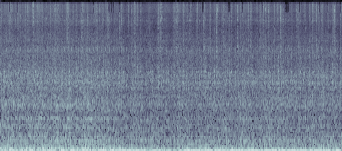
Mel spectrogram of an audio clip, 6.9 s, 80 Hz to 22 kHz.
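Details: 1975 Plymouth Roadrunner that sat 20 years, running on battery only after a possibly flooded start: a low, lumpy, stumbling idle with an uneven pulse. It sounds lean; the cause is not confirmed.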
